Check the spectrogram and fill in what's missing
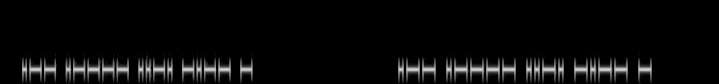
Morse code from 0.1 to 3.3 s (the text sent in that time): W1FYT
